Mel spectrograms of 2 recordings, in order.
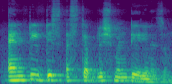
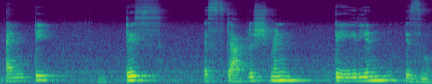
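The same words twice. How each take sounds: First: Said in the usual way. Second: anti डिसएस्टैब्लिशमेंटेरियनिज्म slowly, chunk by chunk with pauses; slow teaching breakdown of anti डिसएस्टैब्लिशमेंटेरियनिज्म; broken into parts. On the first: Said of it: "ये पूरा शब्द देखिए". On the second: Shown as a demonstration. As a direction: pause after each part of anti डिसएस्टैब्लिशमेंटेरियनिज्म to count it out. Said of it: "पांच syllable का शब्द हो गया ये".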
